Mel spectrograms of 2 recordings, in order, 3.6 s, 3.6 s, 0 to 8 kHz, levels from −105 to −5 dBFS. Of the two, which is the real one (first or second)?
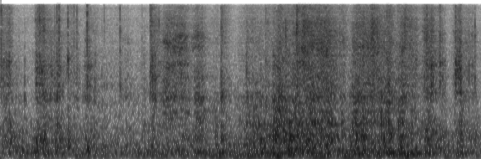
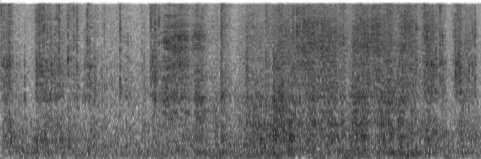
second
